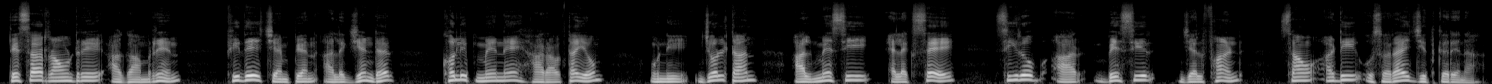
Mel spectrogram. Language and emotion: Santali, neutral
